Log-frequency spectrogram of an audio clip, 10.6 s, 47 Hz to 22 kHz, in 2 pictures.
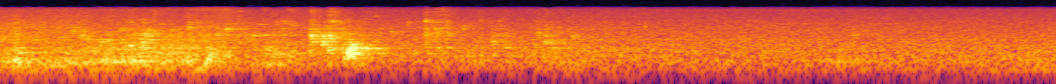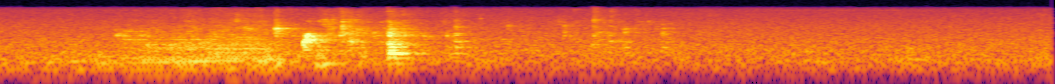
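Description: Bosch SHE4AP02UC dishwasher drain pump running in two short bursts of about two seconds each, water gurgling through it, and stopping in between. This is the start-and-stop fault: the pump keeps cutting out while water is still in the sump and fails to pump much of it out.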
